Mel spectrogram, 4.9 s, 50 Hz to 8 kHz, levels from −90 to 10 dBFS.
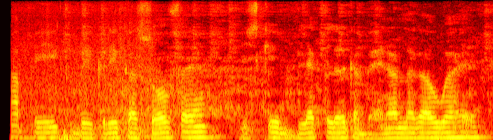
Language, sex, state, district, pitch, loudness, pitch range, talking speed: Hindi, male, Gujarat, Valsad, 105 Hz, -16 LUFS, 105-110 Hz, 180 wpm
